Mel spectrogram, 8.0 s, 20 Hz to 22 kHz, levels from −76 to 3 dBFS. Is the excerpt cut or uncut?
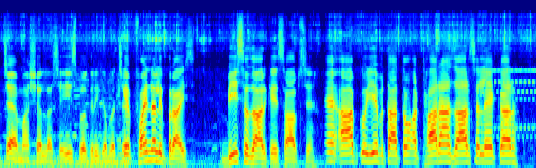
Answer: cut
